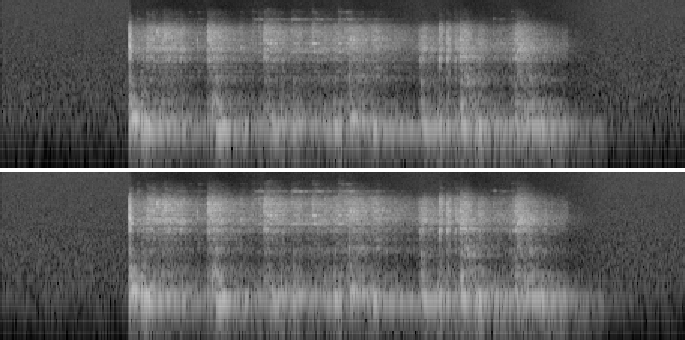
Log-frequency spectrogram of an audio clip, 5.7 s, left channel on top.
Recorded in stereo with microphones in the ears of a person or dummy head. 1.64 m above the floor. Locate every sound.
1.1 s keys jangling: 5° right (ahead or behind), 0.6 m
